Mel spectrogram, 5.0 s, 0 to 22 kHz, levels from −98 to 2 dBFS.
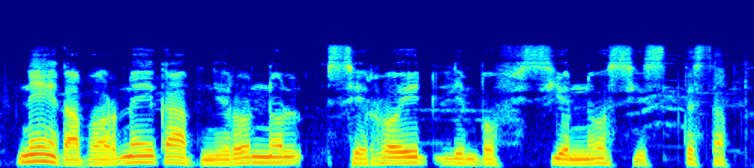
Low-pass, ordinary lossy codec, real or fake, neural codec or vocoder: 7.2 kHz; none; real; none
